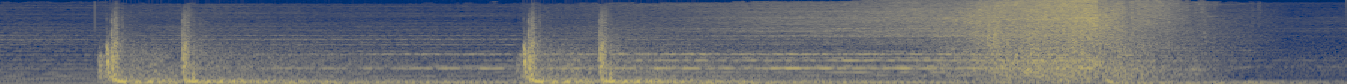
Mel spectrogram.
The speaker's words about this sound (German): Ich höre ihren Herzschlag. Sie ist so nah. Und wie klingt ihr Herzschlag?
